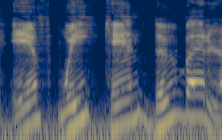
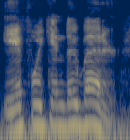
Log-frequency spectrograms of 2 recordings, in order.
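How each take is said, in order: First: If we can do better, each word drawn out slowly; slow it right down so it sinks in. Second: Said in the usual way. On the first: Shown as a demonstration. To fans doubting the coaching change, spelled out very slowly. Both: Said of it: "let me say that very slowly".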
